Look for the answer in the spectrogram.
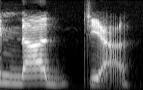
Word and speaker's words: Nadja: I think it's supposed to be Nadja. – Oh, Nadja. – That's at least how the first guy that she kills pronounces it. When she's at the runway, whatever modeling show. The first guy who walks in kind of says it Nadja, and then nobody else ever seems to know how to pronounce it after that.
